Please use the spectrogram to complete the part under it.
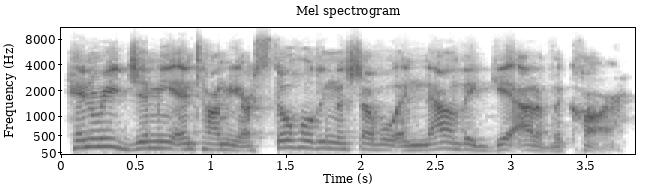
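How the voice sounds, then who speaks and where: A man's voice: medium pitch, lively intonation, fast talker, highs cut off. A man reading stage directions for a radio drama in a conversational way, with casual asides. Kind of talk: informal scripted narration for radio drama.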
